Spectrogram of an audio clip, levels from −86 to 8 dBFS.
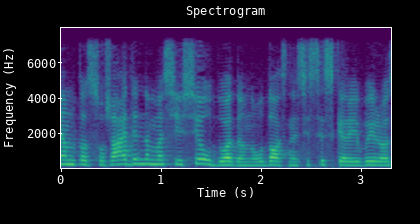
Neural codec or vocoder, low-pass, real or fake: codec, 16 kHz, 0.8 kbps, ZipCodec; 7.2 kHz; fake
